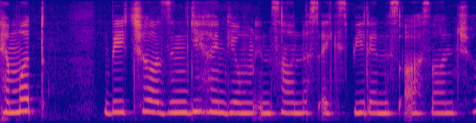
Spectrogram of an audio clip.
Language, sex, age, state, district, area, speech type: Kashmiri, female, 30-45, Jammu and Kashmir, Baramulla, rural, spontaneous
